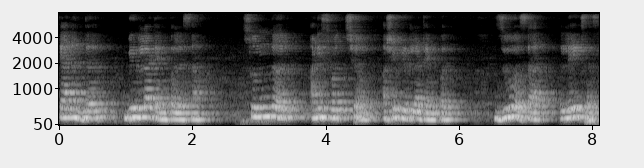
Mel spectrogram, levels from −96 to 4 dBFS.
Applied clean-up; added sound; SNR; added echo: none; none; none; reverberation time 0.9 s.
